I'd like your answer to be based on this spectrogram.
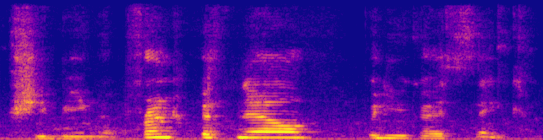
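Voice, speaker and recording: A woman's voice: a little high, lively intonation, normal speed, slight background noise, rough recording. A woman from Canada hosting a live-streamed book club, asking open questions and reading viewer comments aloud with light laughter.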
